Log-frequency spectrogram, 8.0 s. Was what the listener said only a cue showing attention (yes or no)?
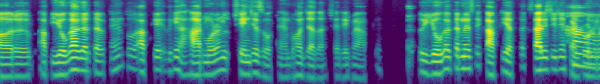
no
